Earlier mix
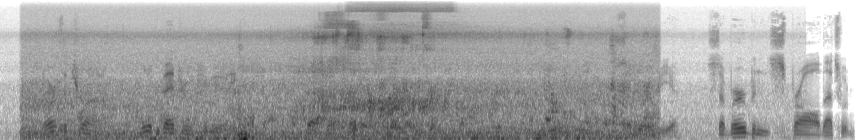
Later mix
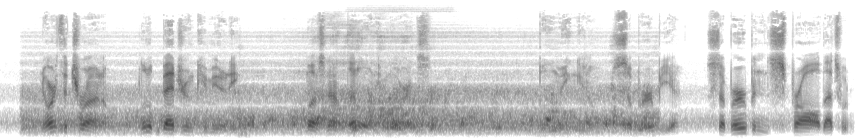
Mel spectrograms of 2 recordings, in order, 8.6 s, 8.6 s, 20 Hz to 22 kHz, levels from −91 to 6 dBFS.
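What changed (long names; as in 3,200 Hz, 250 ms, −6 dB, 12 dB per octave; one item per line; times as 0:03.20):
background: add moving average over 44 samples
master: add Butterworth high-pass 450 Hz 36 dB per octave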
